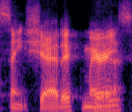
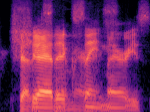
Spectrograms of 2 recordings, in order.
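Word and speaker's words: Shattuck-St. Mary's: instantly corrected me because he called it saint shattuck mary's yeah and he said no it's shattuck st mary's and i used to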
